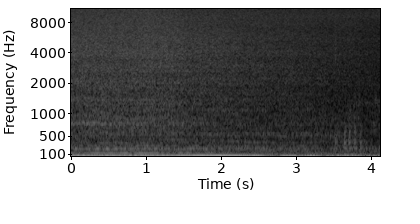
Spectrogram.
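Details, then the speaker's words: EFI car with P0105 code, after fuse F and relay F fixed: engine catches, runs a low rumble couple of seconds, then falters and dies; stalls right after starting, traced to fuel pump relay. "ya habis itu mobil Mati teman-teman berarti ada gangguan lagi"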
